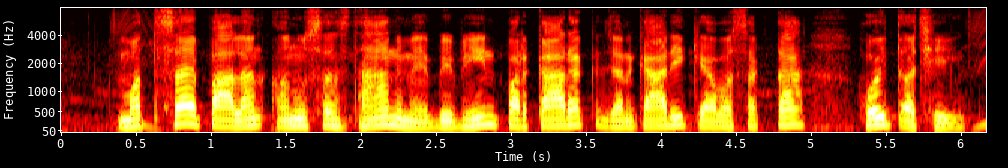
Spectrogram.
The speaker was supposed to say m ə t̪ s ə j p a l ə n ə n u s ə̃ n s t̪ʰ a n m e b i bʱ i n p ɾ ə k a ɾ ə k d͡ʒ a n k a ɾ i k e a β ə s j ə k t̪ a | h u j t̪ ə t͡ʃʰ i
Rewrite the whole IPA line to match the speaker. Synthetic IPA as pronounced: m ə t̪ s ə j p a l ə n ə n u s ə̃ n s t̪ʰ a n m e b i bʱ i n p ɾ ə k a ɾ ə k d͡ʒ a n k a ɾ i k e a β ə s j ə k t̪ a | h o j t̪ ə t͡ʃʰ i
